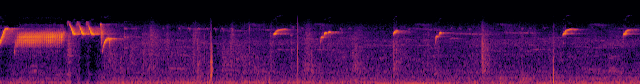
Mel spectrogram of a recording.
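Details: Champion canary opening with a dense bright roll and quick stuttered notes, then slower single chirps, each a short rising-falling slur, spaced one to two seconds apart.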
